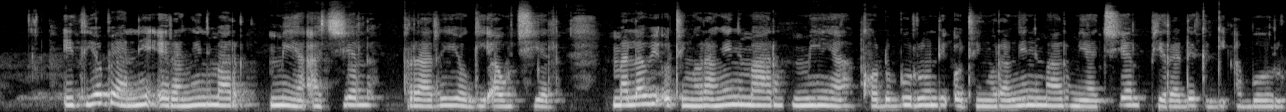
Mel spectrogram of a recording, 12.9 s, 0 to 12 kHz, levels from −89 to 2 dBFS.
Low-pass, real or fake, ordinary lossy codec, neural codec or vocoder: none; fake; none; vocoder, 24 kHz, 100 mel bands, Vocos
